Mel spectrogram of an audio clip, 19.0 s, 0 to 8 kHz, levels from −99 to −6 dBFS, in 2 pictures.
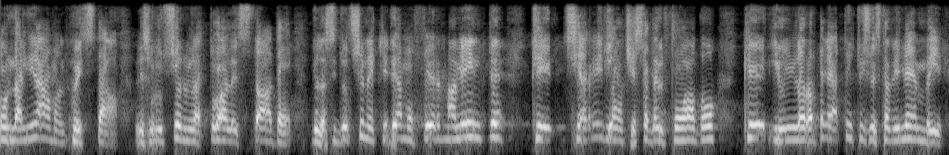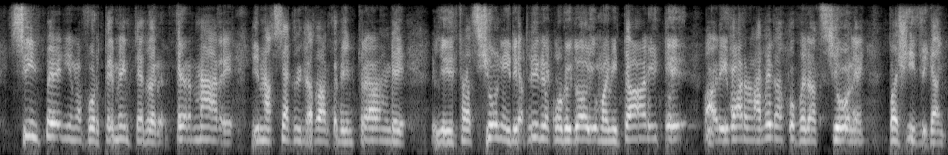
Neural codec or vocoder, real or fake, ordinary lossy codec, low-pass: codec, 24 kHz, 1.5 kbps, HILCodec; fake; Opus, 64 kbps; 7.2 kHz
